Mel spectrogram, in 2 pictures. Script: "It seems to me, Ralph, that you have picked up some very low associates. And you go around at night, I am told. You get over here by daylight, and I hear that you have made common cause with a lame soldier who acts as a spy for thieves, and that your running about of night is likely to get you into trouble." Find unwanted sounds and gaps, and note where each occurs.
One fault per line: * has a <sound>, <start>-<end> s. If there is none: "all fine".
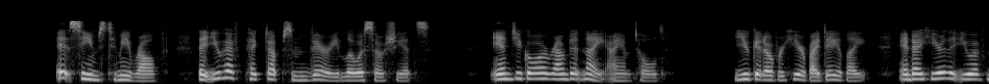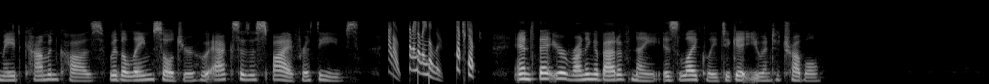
* has a chirp, 13.8-14.7 s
